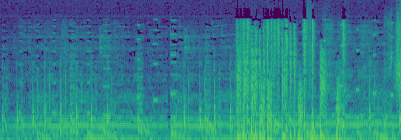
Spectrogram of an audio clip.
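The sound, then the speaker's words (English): Rapid, repeated video game hitting sound effects from the Japanese version of a Ness game scene where a dad beats his children in an adjacent room, a flurry of sharp thwacks and smacks that grows louder and denser after a few seconds, over a low droning tone. “How frantically are you beating your children?”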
